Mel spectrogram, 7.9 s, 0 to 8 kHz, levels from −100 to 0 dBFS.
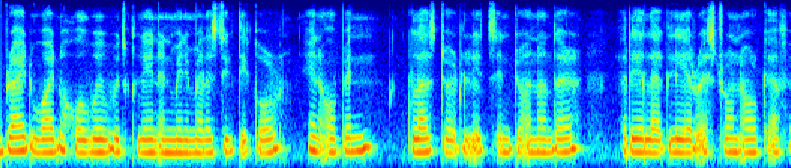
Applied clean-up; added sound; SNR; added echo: none; none; none; none.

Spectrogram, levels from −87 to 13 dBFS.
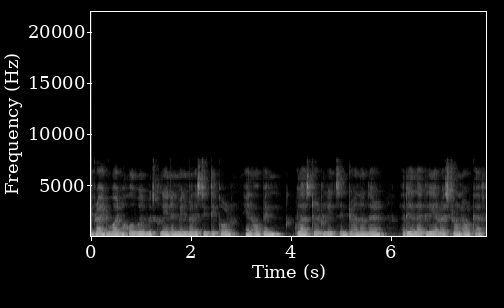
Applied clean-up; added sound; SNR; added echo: none; none; none; reverberation time 0.4 s.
